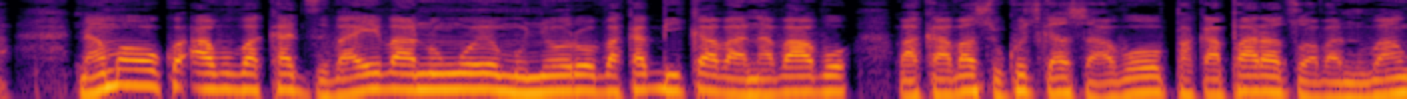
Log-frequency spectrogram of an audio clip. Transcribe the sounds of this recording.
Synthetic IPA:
namaokoʔaʋo̞ʋakad͡ziʋaiʋano̞mwo̞jo̞muɲo̞ɾo̞ʋakaɓikaʋanaʋaʋo̞ | ʋakaʋaʐokud͡ʒɡaʐaʋo̞pakapaɾad͡zwaʋan̤uʋaːŋɡu

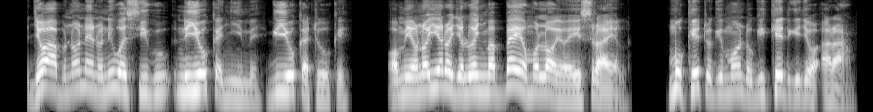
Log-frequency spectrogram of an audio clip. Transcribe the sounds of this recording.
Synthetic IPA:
d͡ʒɔabnɔnɛnɔnɪwasiɡunɪjokaɲimeɡɪjokatoke | ɔmɪjɔnɔjɛɾɔd͡ʒalwɛɲmabɛjɔmɔlɔjɔɛɪsɾaɛ̰l | moketoɡɪmɔndɔɡɪkedɡɪd͡ʒɔʔaɾa̰m

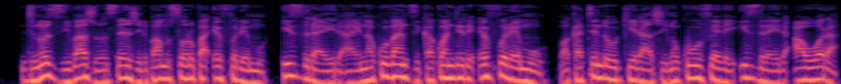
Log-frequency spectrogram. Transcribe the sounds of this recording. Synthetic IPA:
ndino̞ziʋaʐo̞se̞ʐiɾipamuso̞ɾo̞paʔefureːmuis̬raeɾiɦainakuʋanzikakwandiɾeʔefuɾe̞muwakate̞nde̞ukiɾaʐino̞kuːfe̞ʋe̞ʔis̬rae̞ɾiʔaoːɾa

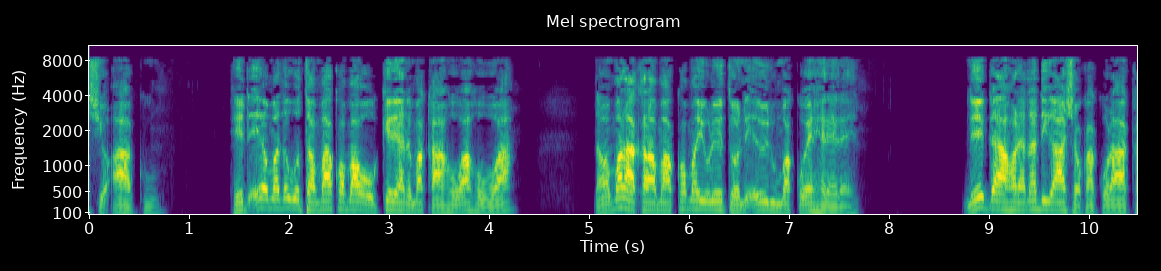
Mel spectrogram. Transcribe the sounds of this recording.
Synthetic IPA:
ʃijɔ̰ʔaku | heːndeejɔmaðoɣotamakwamaɣokeɾeanemakaɦowaɦoa | nʔa̰ɔmaɾakaɾamakwamaioɾetwɔneeoiɾumakowɛɦɛɾɛɾɛ | neɡaːɦɔɾeanadiɣaːɕɔːkakoɾaːka

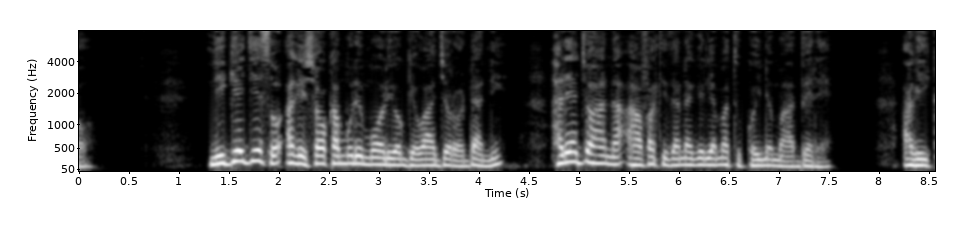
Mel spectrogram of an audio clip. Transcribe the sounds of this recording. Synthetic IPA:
ɔ | niːɡed͡ʒɛsoʔaɣeɕɔːkamoɾemɔɾeɔɡɛwad͡ʒɛɾɔdani | haɾead͡ʒɔhanaʔahafatiðanaɣeɾiamatukɔinemabɛɾɛ | aɣeik

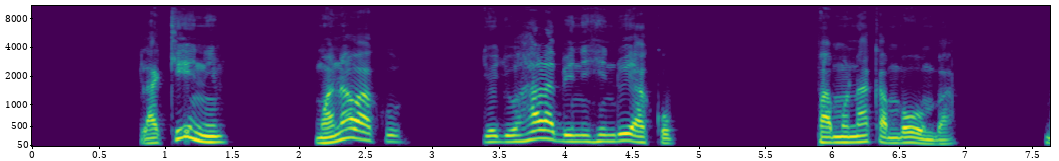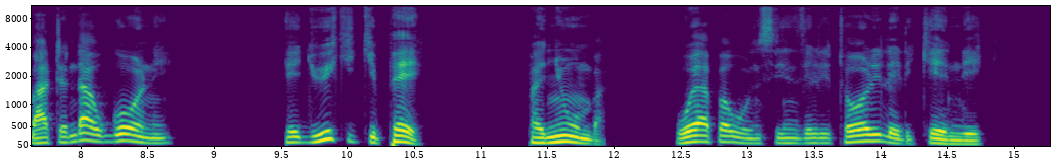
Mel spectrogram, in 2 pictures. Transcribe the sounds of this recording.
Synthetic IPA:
lakini | mwanawaku | ɟɔɟuɦalabiniɦindujaku | pamɔnakambɔmba | baːtɛndauɡɔni | hɛɟuikikipɛ | paɲumba̰ | wɛapawun̩siɲd͡ʒɛlitɔlilɛlikɛndiki̥

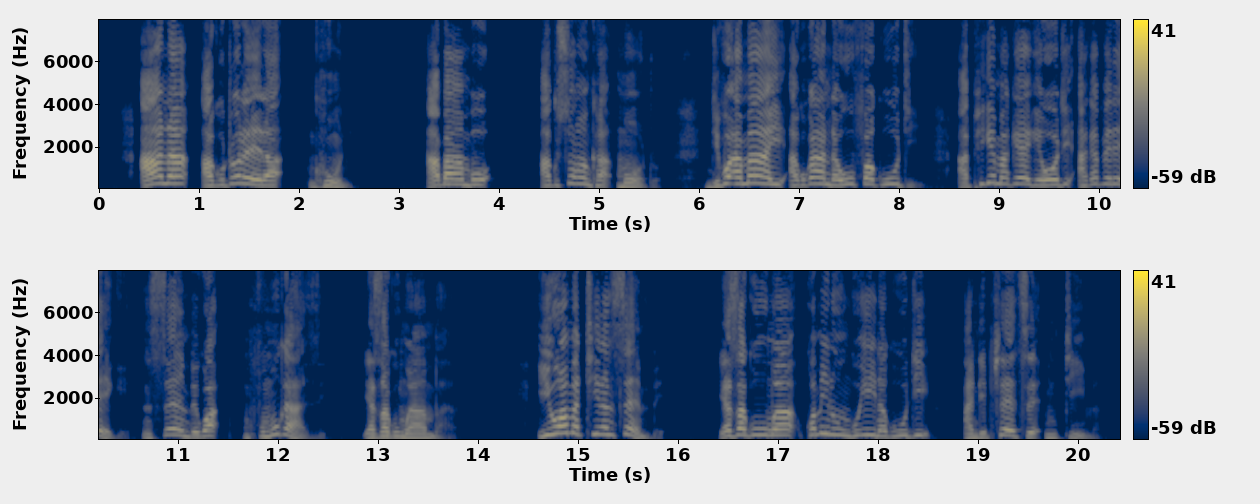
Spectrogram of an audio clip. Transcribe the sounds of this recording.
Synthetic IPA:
anaːkut̬ɔɾɛɾa | ŋkʰuni | aɓambɔ | ak̬usɔŋkʰamɔːtɔ̥ | ndipɔamajiʔakukandaufakutḭ | apʰikɛmak̬ɛk̬ɛɔt̬iʔakap̬ɛɾɛkɛ | n̩sɛmbɛkwa | ɱfumuka̰zi | jazak̬umwaːmba̰ | iwɔamatʰiɾansɛmbɛ | jazak̬umwakwamiluŋɡuinak̬ut̬i | andipʰɛt͡sʰɛm̩tḭːma̰

